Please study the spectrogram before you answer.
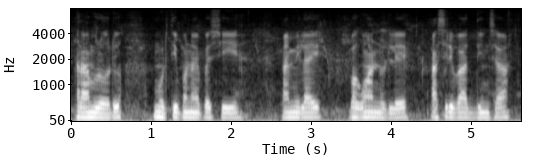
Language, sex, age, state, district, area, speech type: Nepali, male, 18-30, West Bengal, Alipurduar, urban, spontaneous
